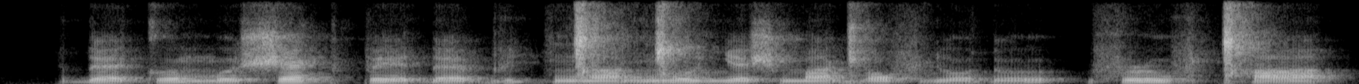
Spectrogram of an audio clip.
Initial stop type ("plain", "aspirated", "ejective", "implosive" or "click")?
implosive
